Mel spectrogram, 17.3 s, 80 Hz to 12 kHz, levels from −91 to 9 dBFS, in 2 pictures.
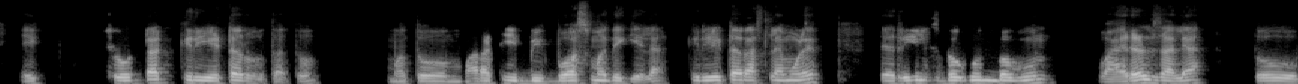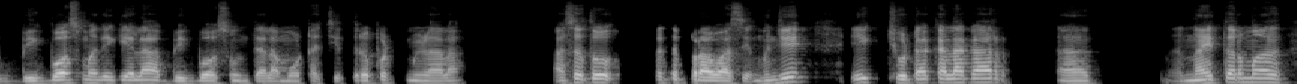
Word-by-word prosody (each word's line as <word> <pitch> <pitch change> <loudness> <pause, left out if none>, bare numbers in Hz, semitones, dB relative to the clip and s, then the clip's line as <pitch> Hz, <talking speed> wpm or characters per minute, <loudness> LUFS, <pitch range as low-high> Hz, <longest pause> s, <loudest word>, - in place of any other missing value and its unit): एक 105 0 -7 0.5
छोटा 120 +4 +3 0.2
क्रिएटर 120 -2 +2
होता 100 -3 -7
तो. - - -8 0.5
मग 100 0 -6
तो 105 -1 +1
मराठी 110 +3 -1
बिगबॉसमध्ये 115 +2 +1
गेला, 100 +2 -4 0.2
क्रिएटर 125 +1 +3
असल्यामुळे 120 +2 0
त्या 155 -6 -8
रील्स 120 +1 -1
बघून-बघून 120 +2 +2 0.4
व्हायरल 95 +8 +3
झाल्या. 120 0 0 0.4
तो 115 -1 +1 0.2
बिगबॉसमध्ये 130 +4 +2
गेला, 130 0 +3
बिगबॉस 110 0 0
होऊन 110 -1 -4
त्याला 105 0 -1
मोठा 105 0 -6
चित्रपट - - -3
मिळाला. 110 0 -2 0.7
असा 120 +7 +2
तो 155 -1 +7 0.3
त्याचा 130 +2 -4
प्रवास 115 -2 +5
आहे. - - -6
म्हणजे 135 +11 +1 0.4
एक 160 +2 -1
छोटा 140 +1 +3
कलाकार 150 +1 +3 0.4
अ, 110 0 0 0.7
नाहीतर 135 +7 +2
मग 160 -1 +2
120 Hz, 130 wpm, -23 LUFS, 110-130 Hz, 0.7 s, तो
